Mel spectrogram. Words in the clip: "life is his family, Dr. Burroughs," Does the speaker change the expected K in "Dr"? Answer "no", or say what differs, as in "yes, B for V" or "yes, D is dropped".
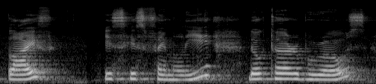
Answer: no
